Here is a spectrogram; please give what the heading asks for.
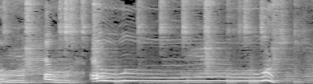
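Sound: wolf howl sound effect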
